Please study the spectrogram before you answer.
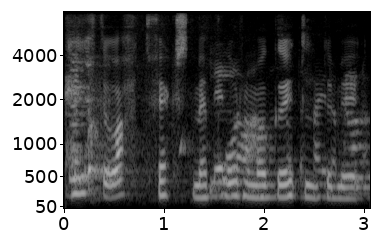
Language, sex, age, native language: Icelandic, male, 11, Icelandic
